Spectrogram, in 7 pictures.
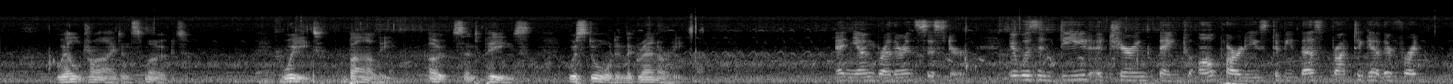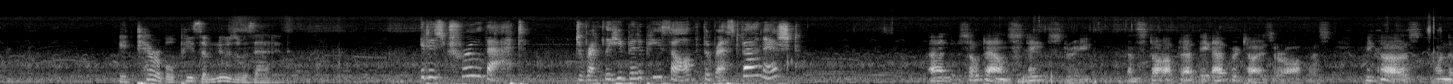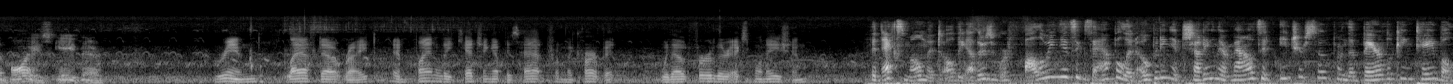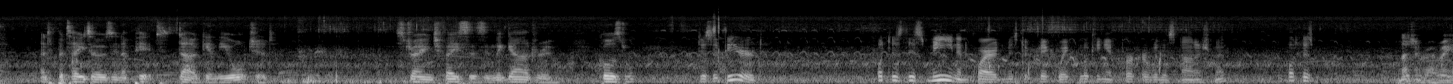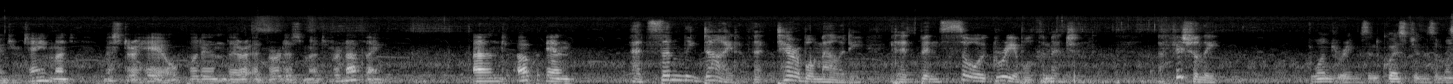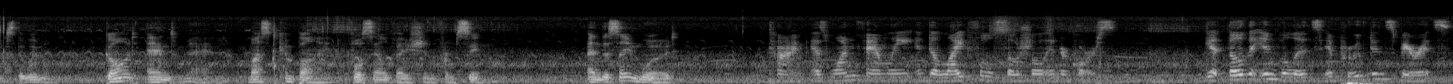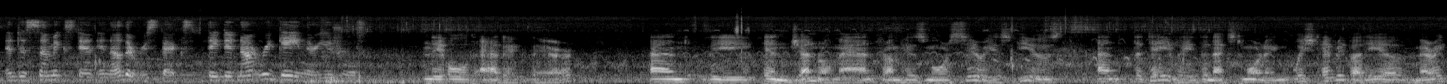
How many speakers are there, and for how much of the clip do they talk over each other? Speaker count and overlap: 6, no overlap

